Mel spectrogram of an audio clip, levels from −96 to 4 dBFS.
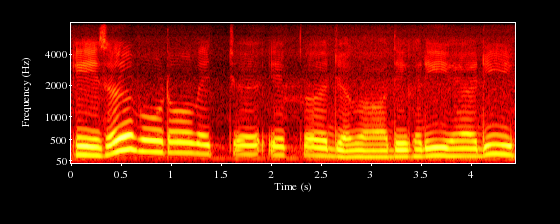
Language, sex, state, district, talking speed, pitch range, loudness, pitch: Punjabi, male, Punjab, Kapurthala, 110 wpm, 155-195 Hz, -17 LUFS, 175 Hz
